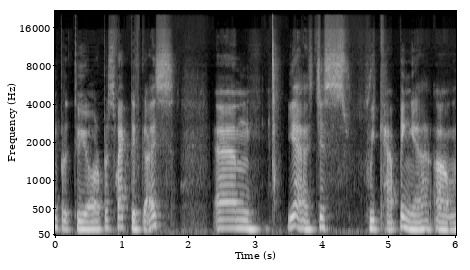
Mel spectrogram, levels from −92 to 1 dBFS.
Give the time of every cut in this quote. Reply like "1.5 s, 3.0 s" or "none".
none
